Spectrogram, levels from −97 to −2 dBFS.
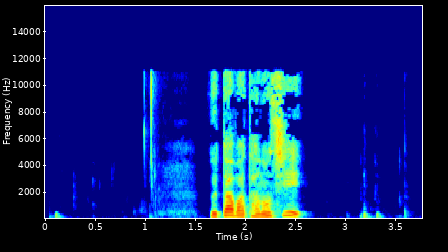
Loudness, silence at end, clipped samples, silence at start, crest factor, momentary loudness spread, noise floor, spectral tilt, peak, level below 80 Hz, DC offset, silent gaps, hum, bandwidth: -23 LUFS; 1.2 s; under 0.1%; 1.65 s; 22 dB; 22 LU; -84 dBFS; -3.5 dB/octave; -6 dBFS; -68 dBFS; under 0.1%; none; none; 11.5 kHz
